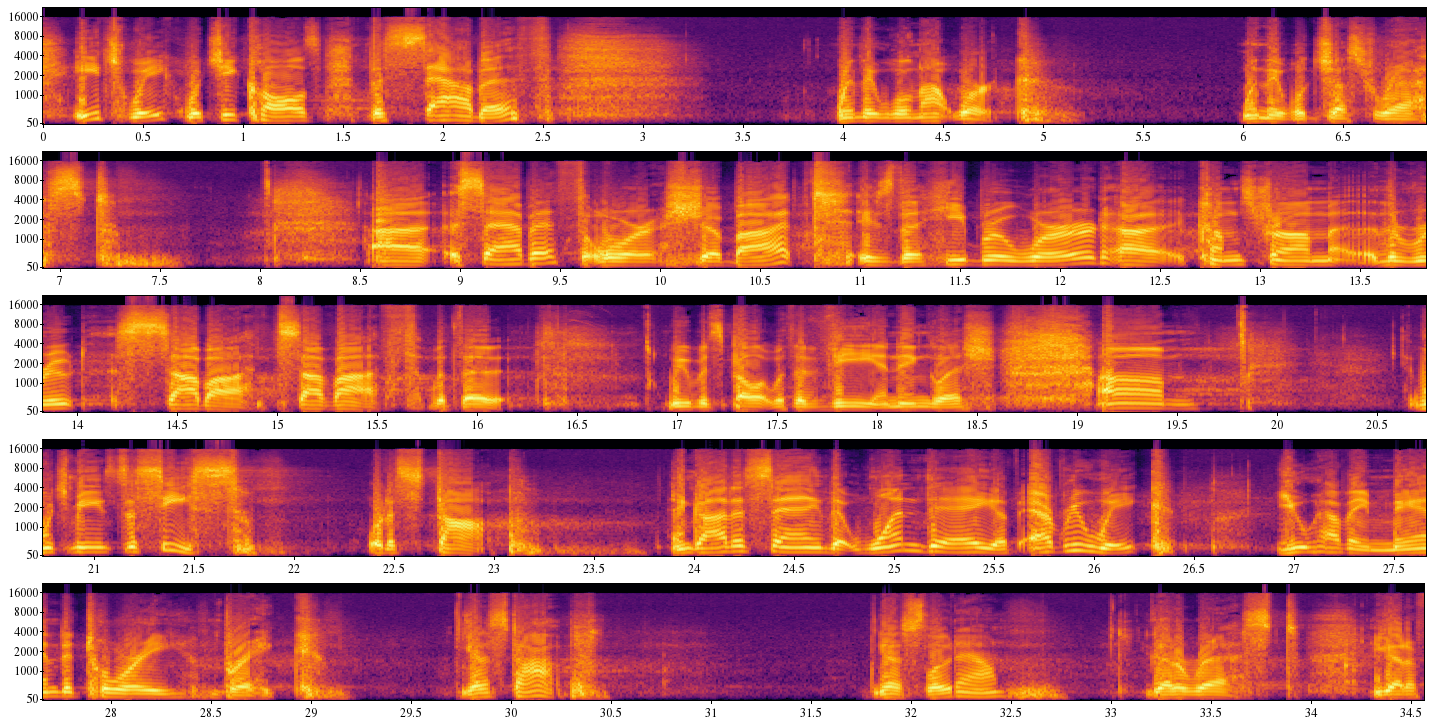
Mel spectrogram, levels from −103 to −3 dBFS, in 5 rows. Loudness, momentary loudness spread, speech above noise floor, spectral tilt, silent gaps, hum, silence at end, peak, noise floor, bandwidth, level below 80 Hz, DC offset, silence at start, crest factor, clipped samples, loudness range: -11 LUFS; 12 LU; 44 dB; -2 dB/octave; none; none; 0 s; 0 dBFS; -56 dBFS; over 20 kHz; -56 dBFS; under 0.1%; 0 s; 12 dB; 0.1%; 6 LU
